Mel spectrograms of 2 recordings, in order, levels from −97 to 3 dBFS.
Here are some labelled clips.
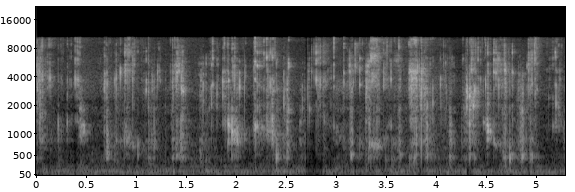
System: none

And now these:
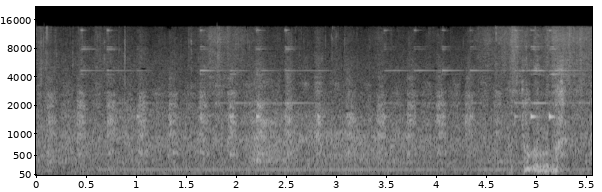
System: none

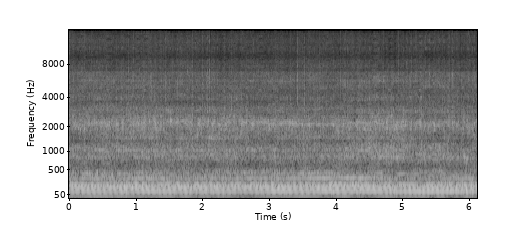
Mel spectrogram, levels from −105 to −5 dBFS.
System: codec, SNAC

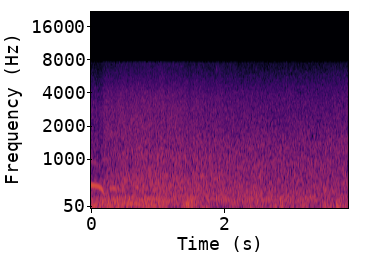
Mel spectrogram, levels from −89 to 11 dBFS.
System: none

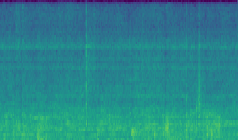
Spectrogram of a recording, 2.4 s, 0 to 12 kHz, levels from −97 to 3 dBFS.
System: codec, SNAC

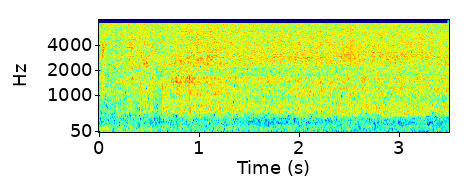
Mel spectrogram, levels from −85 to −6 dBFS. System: none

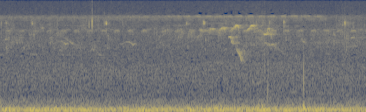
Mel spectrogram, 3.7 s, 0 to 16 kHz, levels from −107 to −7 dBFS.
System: none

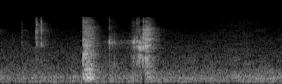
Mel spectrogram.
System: none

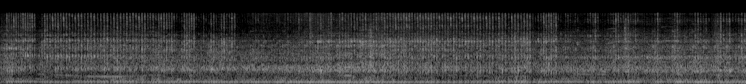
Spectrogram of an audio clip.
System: none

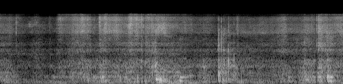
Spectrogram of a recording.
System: codec, SNAC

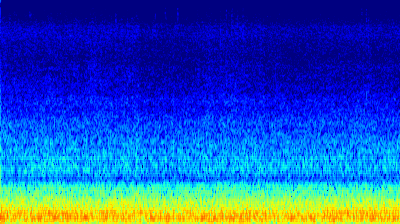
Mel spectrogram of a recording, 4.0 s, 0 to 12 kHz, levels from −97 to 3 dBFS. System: none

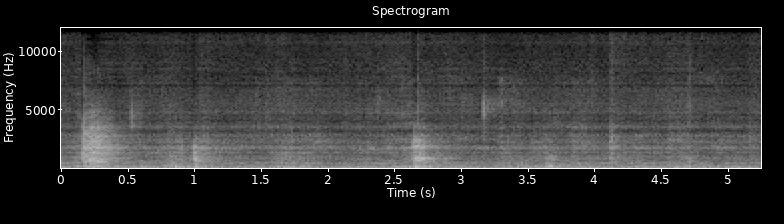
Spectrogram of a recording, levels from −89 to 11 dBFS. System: codec, SNAC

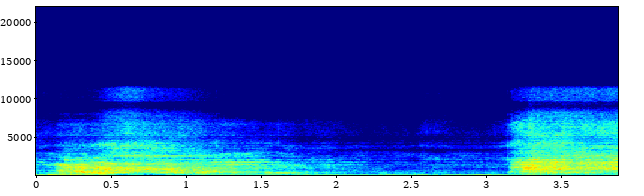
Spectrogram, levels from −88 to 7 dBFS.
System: codec, SNAC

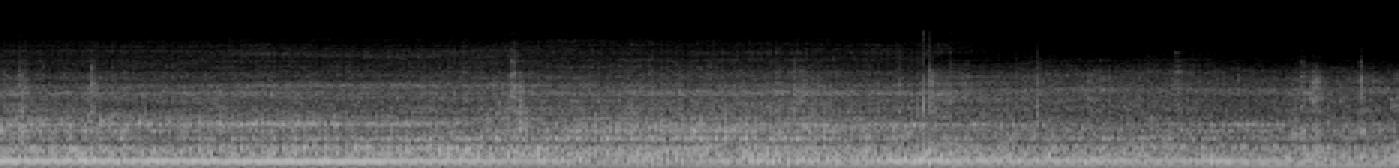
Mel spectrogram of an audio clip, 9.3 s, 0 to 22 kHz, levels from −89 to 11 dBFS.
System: none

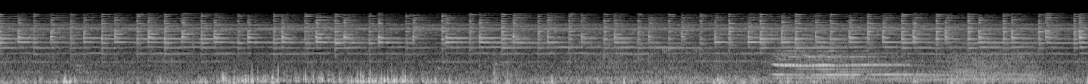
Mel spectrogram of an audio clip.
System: none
